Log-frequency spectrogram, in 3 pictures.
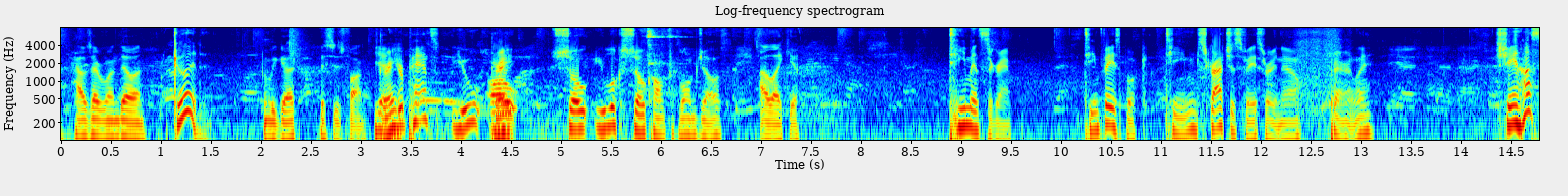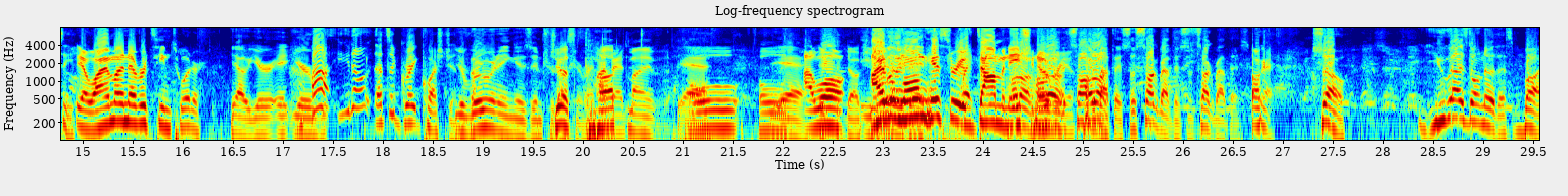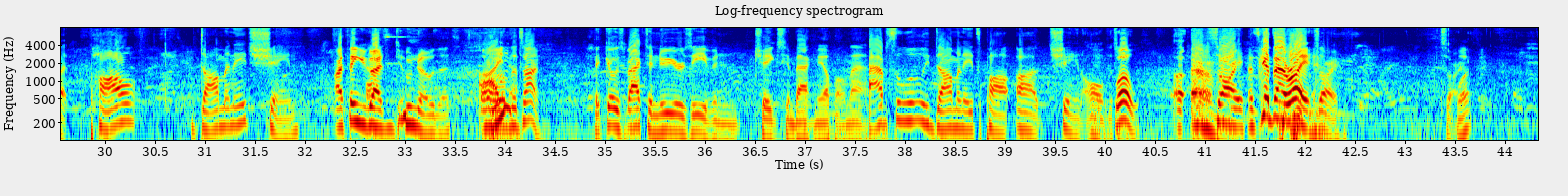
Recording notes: The gang pods LIVE from The House of Kain in Gloucester City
